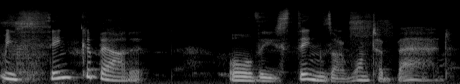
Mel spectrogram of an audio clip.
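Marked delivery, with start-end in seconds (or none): none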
